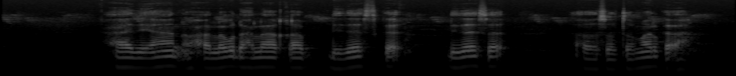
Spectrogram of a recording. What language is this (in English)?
Somali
